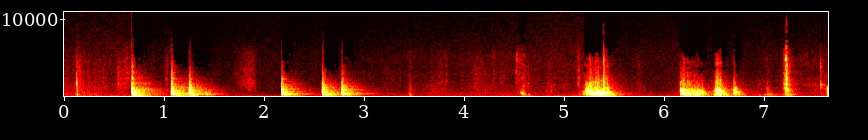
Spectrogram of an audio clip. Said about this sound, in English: Did you give the special knock?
